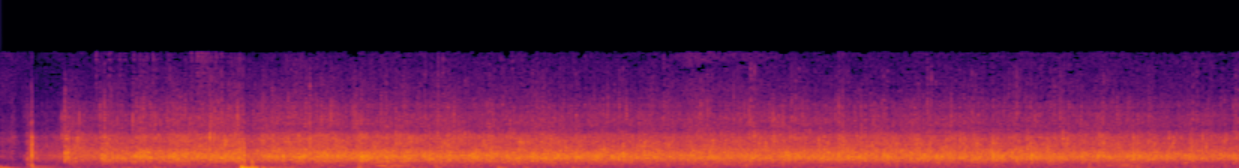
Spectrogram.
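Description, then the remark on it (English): Sustained audience applause as a poet goes off stage after ending a reading with a poem, a dense steady patter of many hands clapping at an even loudness throughout, with no voices standing out above it. “It's the applause of him going off stage.”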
